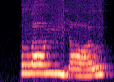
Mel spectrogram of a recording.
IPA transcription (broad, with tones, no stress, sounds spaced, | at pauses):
l ɑ˦ ŋ m j ɑ˨˦ ʊ̯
